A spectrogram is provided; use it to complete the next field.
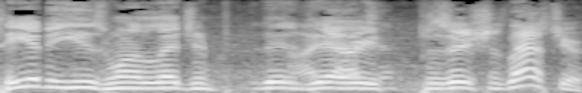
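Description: This is a man's voice. It sits high in pitch. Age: 70s. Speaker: veteran professional bass angler. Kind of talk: casual interview chat. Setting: live show at a fishing tournament event.

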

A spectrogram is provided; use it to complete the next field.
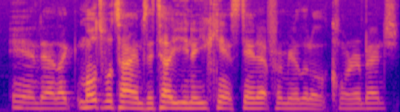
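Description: Amid noticeable background noise, a voice with an American accent talks at a fairly quick pace with fairly even intonation. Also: man. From US Midwest, rural Nebraska. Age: 20s. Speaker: mixed martial arts fighter. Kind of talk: casual chat.

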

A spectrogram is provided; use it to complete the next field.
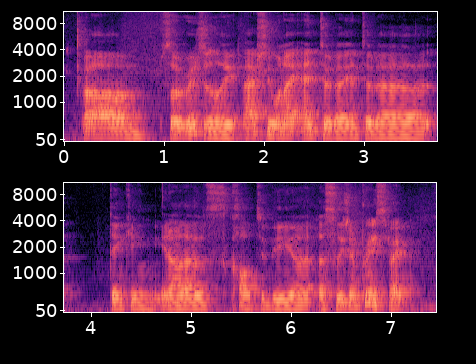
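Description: A man with a New Jersey accent speaks at a medium pitch. His intonation stays fairly even. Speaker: religious brother. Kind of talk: casual chat.

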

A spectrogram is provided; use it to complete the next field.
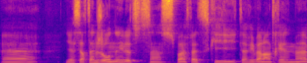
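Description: With a Quebec accent, a man speaks at medium pitch and a moderate pace, his intonation fairly even, on a very clean recording with a silent background. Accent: Québécois French. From Eastern Townships, Quebec (near Sherbrooke). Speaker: strength and movement coach, former baseball pitcher. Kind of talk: podcast interview. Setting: audio-only podcast, no video.

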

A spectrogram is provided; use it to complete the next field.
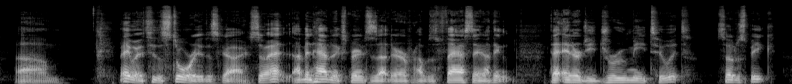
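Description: A man with an American accent talks at a very fast pace in a very deep, low pitch with vocal fry and lively intonation. The recording is very clean with a silent background. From Mid-Atlantic US, Eastern Shore of Maryland/Virginia. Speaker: paranormal enthusiast, expedition companion. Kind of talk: casual chat.

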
